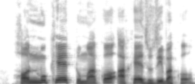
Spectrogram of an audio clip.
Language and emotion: Assamese, neutral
